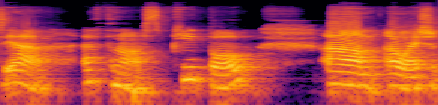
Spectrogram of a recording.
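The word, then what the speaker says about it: ἔθνος: of the Bible but first just try to pronounce it what is this Faith knows people right ethanos yeah ethnos people um oh I should have had you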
